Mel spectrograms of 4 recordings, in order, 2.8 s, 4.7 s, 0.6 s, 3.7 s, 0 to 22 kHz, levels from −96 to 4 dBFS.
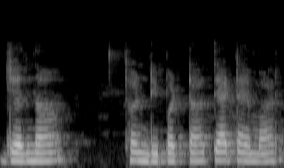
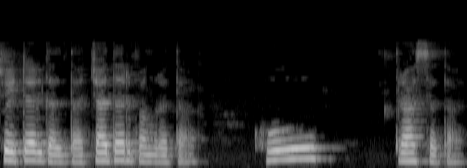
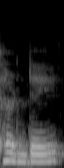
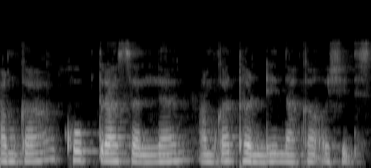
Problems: background sounds at intervals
